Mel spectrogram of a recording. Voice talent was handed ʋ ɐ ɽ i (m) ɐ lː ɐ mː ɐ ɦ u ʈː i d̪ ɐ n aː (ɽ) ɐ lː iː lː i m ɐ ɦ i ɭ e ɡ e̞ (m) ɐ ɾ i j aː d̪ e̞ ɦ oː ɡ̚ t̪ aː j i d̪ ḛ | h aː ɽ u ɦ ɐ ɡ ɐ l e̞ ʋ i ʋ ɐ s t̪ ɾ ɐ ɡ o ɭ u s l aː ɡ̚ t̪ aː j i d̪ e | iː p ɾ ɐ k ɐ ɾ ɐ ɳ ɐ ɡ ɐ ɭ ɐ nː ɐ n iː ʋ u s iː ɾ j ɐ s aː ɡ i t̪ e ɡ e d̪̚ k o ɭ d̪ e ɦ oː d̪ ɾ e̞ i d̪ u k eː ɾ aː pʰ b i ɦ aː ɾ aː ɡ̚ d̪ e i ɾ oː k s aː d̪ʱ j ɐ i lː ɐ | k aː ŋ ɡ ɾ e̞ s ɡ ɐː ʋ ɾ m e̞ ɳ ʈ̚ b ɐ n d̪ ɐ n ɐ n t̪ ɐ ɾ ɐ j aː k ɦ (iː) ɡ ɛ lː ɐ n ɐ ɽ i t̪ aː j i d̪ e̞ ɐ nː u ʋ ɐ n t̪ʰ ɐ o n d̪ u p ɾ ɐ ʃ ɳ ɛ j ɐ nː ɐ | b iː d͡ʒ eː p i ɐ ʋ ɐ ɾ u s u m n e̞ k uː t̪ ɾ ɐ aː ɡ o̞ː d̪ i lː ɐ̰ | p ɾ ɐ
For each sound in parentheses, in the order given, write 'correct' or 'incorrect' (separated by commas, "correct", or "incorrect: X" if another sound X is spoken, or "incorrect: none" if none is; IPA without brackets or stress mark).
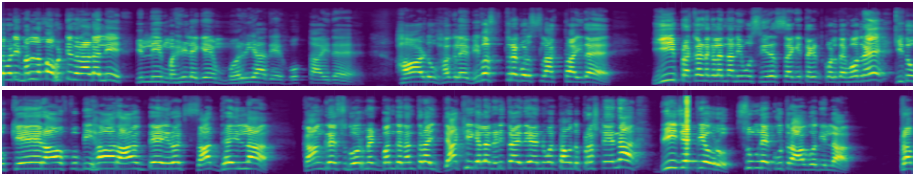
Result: correct, correct, correct, correct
